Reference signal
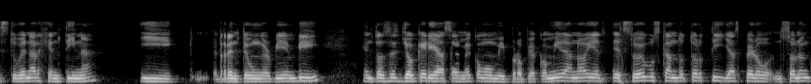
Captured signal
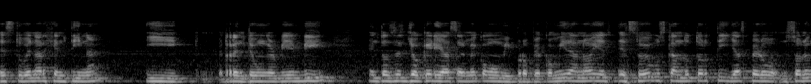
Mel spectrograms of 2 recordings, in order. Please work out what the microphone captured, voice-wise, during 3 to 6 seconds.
echo only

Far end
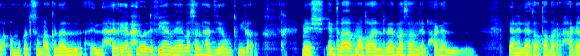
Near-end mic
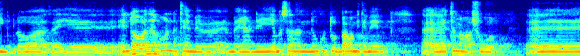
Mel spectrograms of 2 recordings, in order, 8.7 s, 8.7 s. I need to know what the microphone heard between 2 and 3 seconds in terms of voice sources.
user only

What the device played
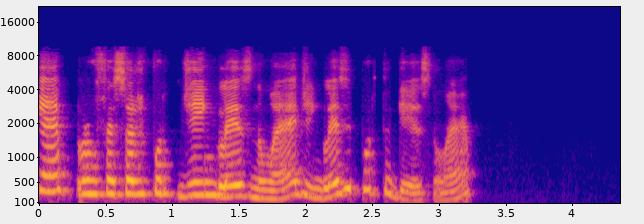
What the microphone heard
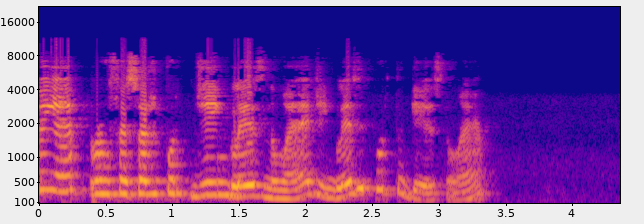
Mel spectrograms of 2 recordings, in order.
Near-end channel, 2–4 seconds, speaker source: echo only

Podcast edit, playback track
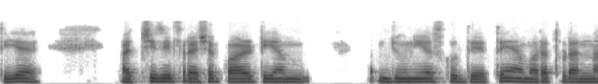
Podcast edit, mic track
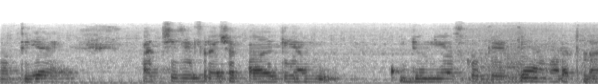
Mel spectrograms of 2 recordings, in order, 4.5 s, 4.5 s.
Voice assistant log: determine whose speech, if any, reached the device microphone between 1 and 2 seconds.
echo only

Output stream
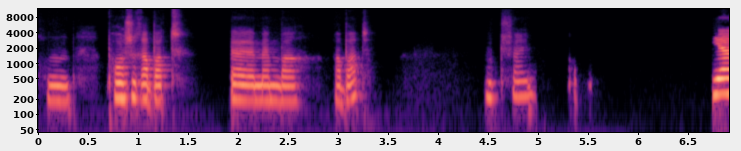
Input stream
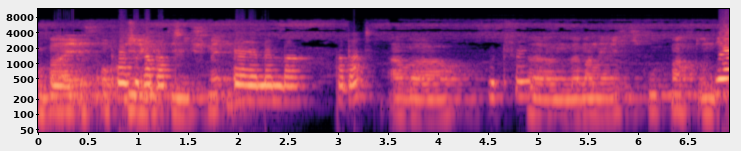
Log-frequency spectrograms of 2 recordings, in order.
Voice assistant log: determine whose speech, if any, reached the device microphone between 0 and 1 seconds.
both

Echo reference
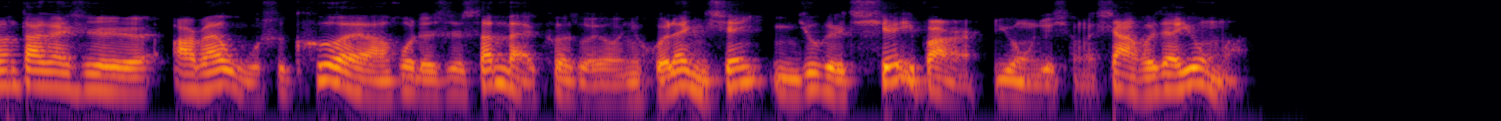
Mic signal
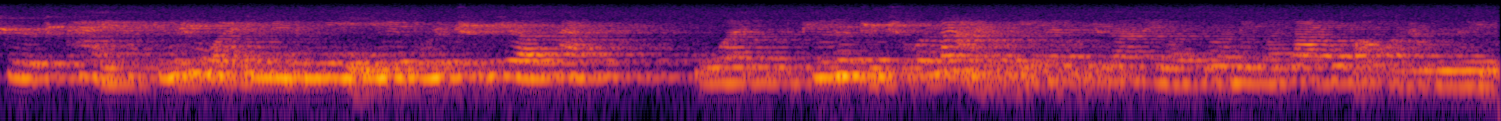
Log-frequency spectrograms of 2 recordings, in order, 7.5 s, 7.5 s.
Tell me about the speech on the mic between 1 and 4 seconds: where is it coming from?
user only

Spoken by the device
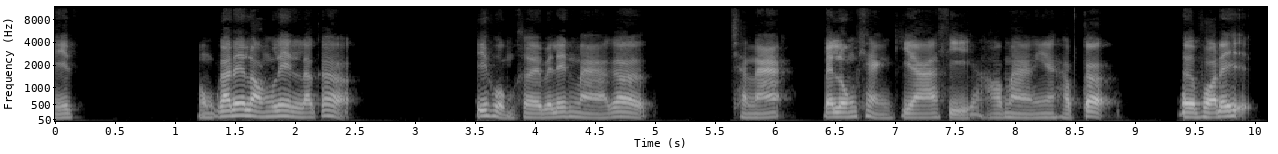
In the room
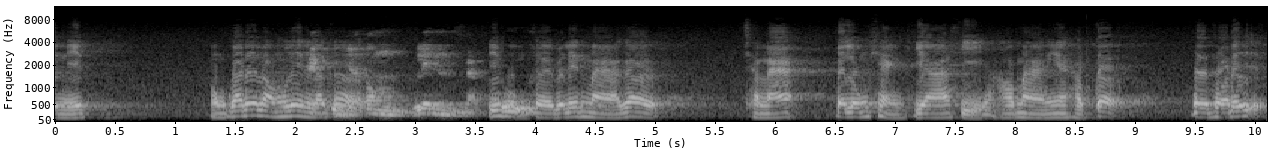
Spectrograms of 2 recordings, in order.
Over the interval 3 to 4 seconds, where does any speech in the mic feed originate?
both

